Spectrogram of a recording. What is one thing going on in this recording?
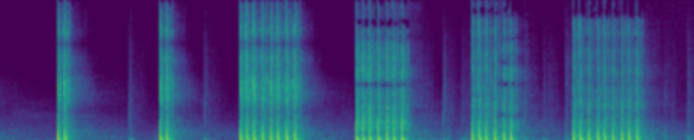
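An automatic rifle fires in short, rapid bursts that ring out and fade.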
